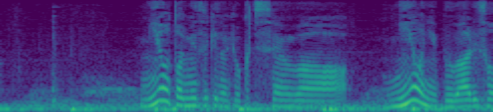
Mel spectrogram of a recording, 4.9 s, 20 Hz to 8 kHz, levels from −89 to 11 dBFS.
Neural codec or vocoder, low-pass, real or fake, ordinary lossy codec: none; none; real; none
